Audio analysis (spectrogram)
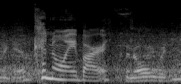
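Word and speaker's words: Kanoe: your first name again canoy bar canoy would did you spell that k a n o e it's kind of like canoe but with a K okay and you're related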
